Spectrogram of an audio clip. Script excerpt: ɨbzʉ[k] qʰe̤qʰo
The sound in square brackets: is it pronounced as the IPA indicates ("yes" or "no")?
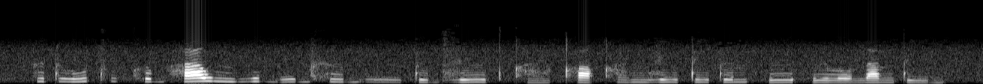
no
